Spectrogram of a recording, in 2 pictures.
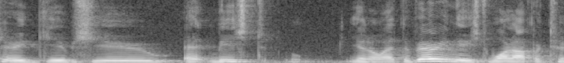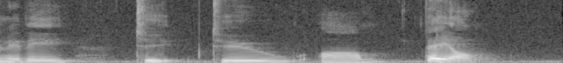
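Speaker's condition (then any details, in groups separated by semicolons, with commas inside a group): Cleft palate and cleft lip; congenital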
